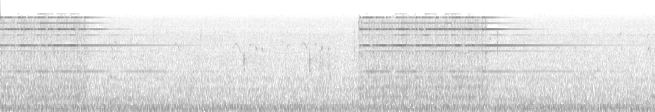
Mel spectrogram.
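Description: Payphone ringing with an incoming call: two rings of about two seconds each, the first ending about a second in and the second starting about five seconds in, over steady low background noise.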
